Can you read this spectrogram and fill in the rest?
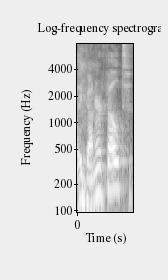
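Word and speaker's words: Gunnerfeldt: this guy pele gun gunnerfeld uh gunner felt is how you pronounce his name but he did a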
